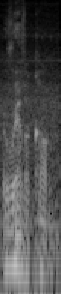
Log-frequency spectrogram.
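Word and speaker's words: Revachol: He pronounces Revocon with a hard K.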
